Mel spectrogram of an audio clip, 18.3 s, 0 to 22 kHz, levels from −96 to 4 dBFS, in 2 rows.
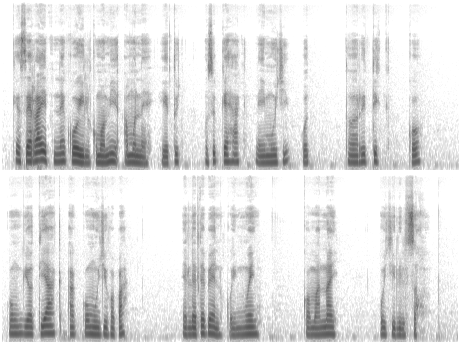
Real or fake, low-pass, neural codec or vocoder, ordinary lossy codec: real; none; none; none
